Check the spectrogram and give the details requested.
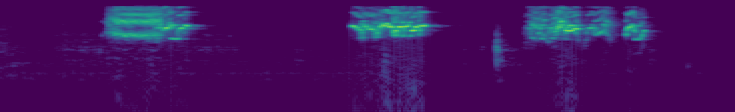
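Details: Rosy-faced lovebirds, five caged near a window, give long, grating squawks: two drawn-out harsh notes, then a broken run of rasping bursts.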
